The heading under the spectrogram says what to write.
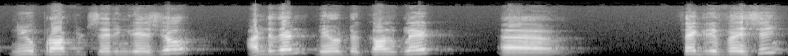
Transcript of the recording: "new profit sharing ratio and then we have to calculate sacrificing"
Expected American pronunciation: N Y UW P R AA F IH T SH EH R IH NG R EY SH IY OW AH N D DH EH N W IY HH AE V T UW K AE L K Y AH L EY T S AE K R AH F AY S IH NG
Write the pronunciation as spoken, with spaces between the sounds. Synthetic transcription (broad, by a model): N Y UW P R AA F IH T S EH R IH NG R EY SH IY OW AH N D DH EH N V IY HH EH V T UW K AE L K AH L EY T S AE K R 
